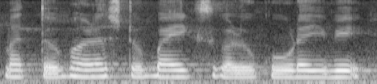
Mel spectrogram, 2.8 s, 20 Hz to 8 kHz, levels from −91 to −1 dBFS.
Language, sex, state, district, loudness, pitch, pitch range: Kannada, female, Karnataka, Bidar, -14 LUFS, 200 Hz, 195-205 Hz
